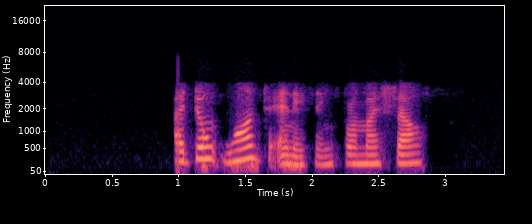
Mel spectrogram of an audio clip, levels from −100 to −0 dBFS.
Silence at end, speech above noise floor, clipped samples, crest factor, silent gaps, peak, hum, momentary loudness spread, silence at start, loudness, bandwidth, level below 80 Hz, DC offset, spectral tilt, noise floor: 0.6 s; 58 dB; under 0.1%; 20 dB; none; -12 dBFS; none; 8 LU; 0.95 s; -29 LUFS; 4.1 kHz; -64 dBFS; under 0.1%; -5.5 dB/octave; -86 dBFS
